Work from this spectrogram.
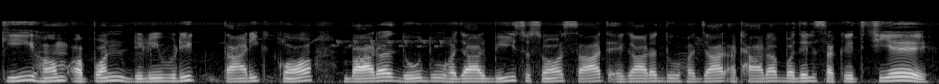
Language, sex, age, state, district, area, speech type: Maithili, male, 18-30, Bihar, Darbhanga, rural, read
